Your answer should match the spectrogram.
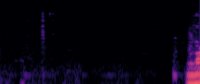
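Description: A single faint mouse-button click about half a second in, over quiet room tone; a man's voice starts near the end.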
